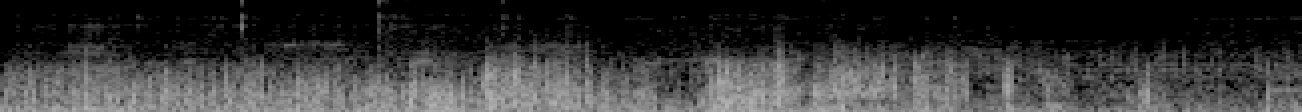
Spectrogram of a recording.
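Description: Wind buffeting the microphone: a gusty low rumble that eases somewhat near the end.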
